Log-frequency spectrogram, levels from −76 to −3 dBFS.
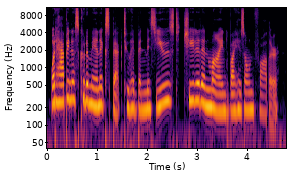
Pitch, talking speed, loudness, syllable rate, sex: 215 Hz, 215 wpm, -21 LUFS, 5.6 syllables/s, female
